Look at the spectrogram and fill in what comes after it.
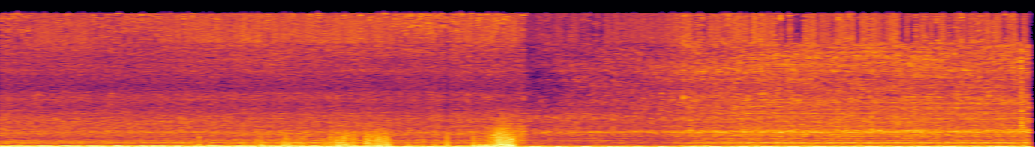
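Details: Dodge Dart engine idling: low, somewhat uneven knocking tap about three times a second through the rumble; engine knock, cause unconfirmed.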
